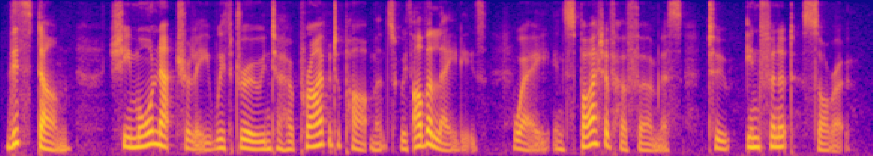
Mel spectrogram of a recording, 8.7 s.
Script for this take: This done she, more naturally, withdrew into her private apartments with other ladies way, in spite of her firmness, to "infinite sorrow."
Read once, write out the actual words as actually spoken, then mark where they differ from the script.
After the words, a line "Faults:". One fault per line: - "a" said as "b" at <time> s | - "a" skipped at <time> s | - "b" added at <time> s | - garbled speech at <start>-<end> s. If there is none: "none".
This done she, more naturally, withdrew into her private apartments with other ladies way, in spite of her firmness, to "infinite sorrow."
Faults:
none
